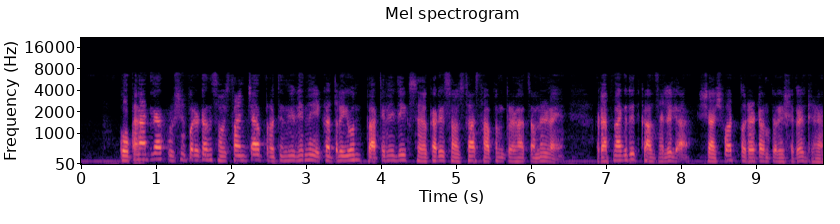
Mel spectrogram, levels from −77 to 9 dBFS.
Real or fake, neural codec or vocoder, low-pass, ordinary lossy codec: fake; codec, 44.1 kHz, 2.6 kbps, DAC; 7.2 kHz; none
